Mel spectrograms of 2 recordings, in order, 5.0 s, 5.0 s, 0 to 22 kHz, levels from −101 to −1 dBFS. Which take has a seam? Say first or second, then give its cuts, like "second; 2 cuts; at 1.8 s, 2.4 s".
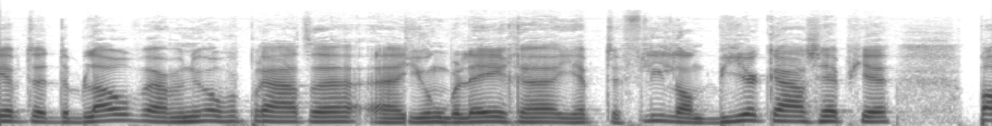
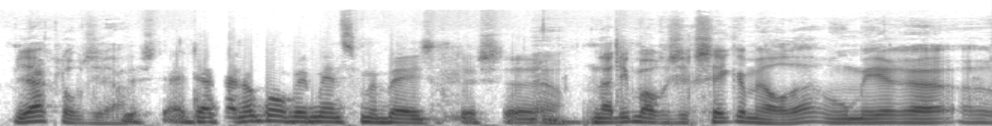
first; 1 cut; at 2.0 s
